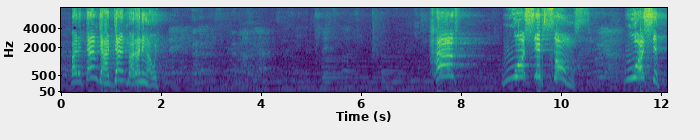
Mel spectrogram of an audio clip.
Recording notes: LIVE AT ABC KHALANYONI.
